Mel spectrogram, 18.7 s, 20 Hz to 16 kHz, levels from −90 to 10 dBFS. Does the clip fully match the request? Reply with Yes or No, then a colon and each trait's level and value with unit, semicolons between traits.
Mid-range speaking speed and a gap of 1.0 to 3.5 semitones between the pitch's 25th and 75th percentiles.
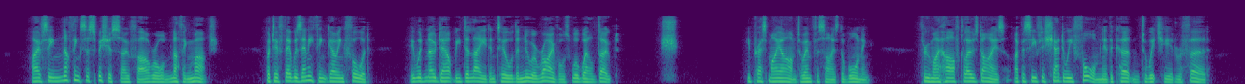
Yes: average, 185 wpm; average, 3.0 semitones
